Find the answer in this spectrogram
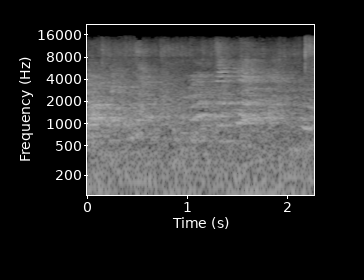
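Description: Several women's voices shouting and calling across a football pitch, overlapping and indistinct.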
